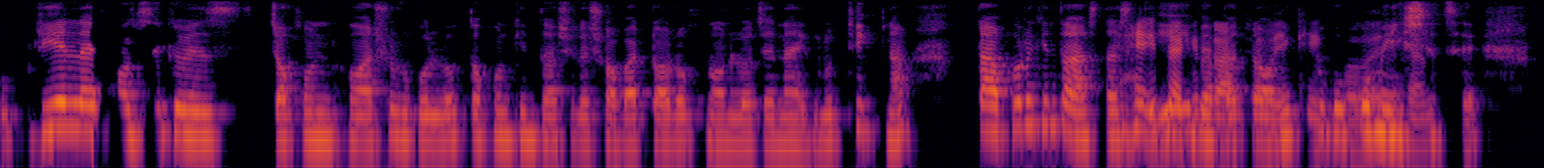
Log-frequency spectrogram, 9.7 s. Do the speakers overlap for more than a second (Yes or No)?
Yes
